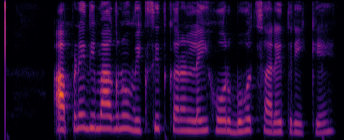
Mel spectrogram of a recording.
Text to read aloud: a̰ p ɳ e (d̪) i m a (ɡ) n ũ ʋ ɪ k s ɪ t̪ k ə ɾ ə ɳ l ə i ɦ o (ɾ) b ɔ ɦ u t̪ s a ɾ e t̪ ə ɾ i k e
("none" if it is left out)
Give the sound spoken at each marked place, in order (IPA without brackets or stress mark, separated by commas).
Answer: d̪, ɡ, ɾ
